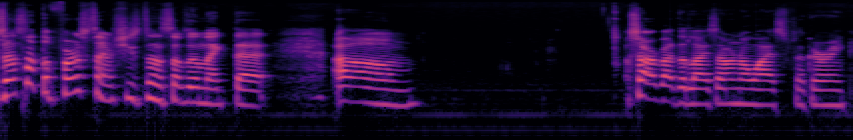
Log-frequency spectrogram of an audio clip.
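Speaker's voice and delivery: normal talking voice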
